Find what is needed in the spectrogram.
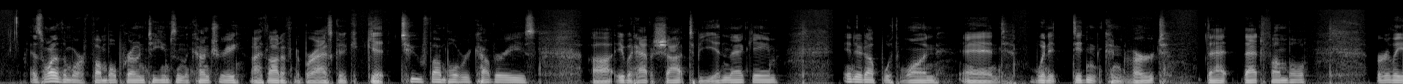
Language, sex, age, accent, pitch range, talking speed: English, male, 40-59, American, 80-100 Hz, 185 wpm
